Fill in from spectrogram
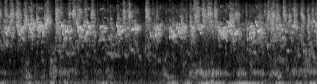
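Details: Budgerigars kept in an aviary reserve, a flock giving dense, continuous high chirping and warbling chatter with overlapping twittering voices throughout and brief dips in loudness.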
